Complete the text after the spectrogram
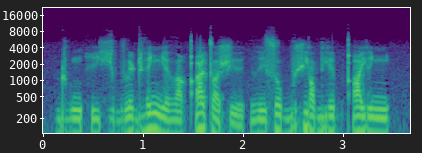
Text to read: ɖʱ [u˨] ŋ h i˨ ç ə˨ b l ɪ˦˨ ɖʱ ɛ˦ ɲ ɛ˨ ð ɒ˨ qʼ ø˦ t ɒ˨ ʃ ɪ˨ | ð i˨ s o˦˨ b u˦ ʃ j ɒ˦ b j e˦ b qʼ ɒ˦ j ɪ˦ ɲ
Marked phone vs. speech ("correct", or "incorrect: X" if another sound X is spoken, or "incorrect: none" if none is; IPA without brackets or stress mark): correct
